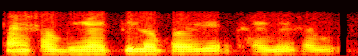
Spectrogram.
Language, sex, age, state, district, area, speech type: Odia, male, 45-60, Odisha, Sundergarh, rural, conversation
